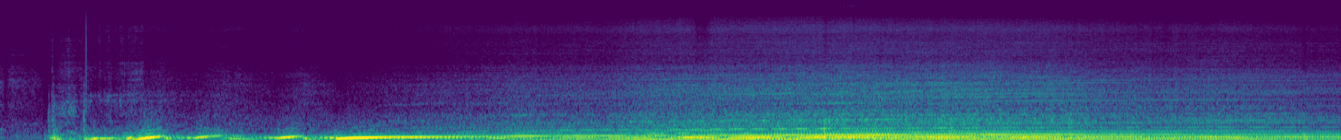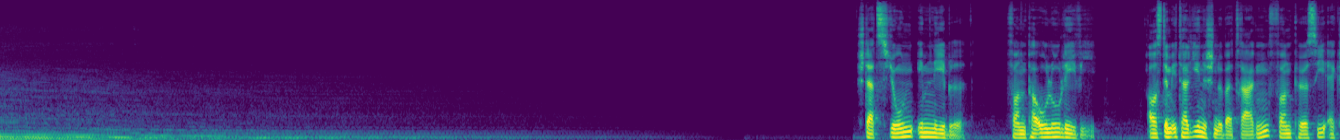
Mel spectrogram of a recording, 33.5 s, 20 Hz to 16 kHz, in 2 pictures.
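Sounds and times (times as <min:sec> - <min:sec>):
car driving off, engine revving: 0:00.6 - 0:22.8
speech: 0:27.5 - 0:30.5, 0:31.1 - 0:33.4.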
